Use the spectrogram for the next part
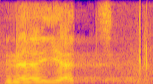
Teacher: ta yang kita sebut tu mesti dikeluarkan sedikit angin. Dalam tajwid kita panggil hamas.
